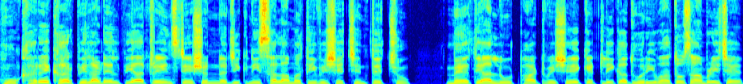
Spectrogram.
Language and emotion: Gujarati, fearful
